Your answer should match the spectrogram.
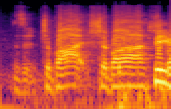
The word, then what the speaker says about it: Chabot: Is it Chabot? Chabot? Steven, you say it. It it's Chabot. The T is silent. Chabot, okay.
